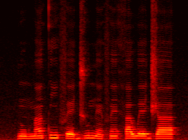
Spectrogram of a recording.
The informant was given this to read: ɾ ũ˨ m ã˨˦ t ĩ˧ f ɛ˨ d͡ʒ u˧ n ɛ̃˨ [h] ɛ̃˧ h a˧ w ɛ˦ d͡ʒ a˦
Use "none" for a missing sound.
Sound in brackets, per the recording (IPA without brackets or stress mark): f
